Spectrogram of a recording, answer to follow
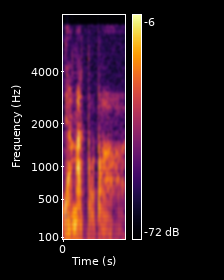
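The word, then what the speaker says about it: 大和: 이렇기 때문에 일본이라고 써도 야마토, 그 다음에 대화라고 쓰고도 야마토다. 이렇게 얘기를 하는 거죠.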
